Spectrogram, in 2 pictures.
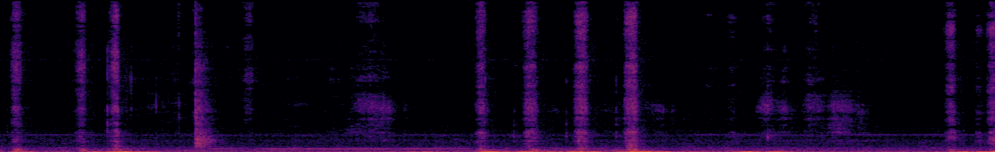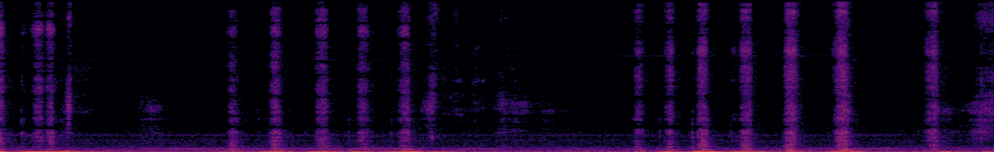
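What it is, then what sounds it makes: Pencil strokes on drawing paper. A graphite pencil scratches line strokes across a flat sheet of white drawing paper, working on the hair and shoulder area of a drawing. Quick, dry, rasping strokes come in bursts of clustered scratches, separated by quieter pauses over a faint steady low hum.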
